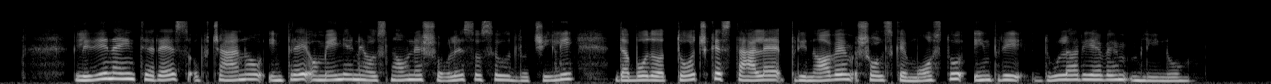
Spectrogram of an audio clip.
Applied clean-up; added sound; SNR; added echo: neural diffusion model UNIVERSE++.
